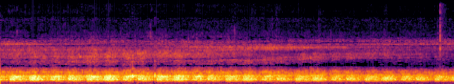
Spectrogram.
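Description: HO scale model train running along the track: a steady rattling hum with a quick, even pulse.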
